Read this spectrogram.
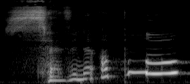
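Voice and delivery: Seven at a blow, crowed high and loud; triumphant cry. Acted. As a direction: shout it out in triumph. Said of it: "cried the tailor".

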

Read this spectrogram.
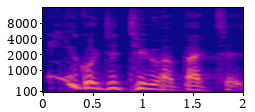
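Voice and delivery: loud mocking giant; the giant daring Jack; giant's taunt. A narrator's reading. Giant taunting Jack, loud and scornful. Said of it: "said the giant".

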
